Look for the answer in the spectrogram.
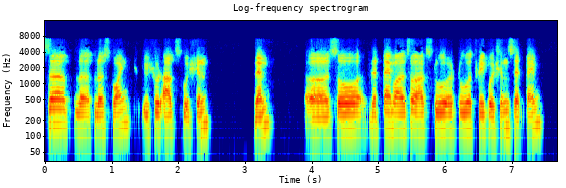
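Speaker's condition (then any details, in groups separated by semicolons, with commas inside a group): No condition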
